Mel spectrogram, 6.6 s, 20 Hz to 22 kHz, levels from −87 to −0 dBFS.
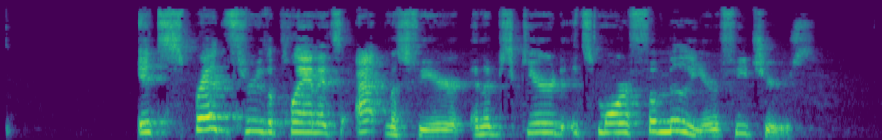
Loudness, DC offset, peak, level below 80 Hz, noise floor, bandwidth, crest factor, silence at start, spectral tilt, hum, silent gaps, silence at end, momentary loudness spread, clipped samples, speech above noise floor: -18 LUFS; under 0.1%; -2 dBFS; -64 dBFS; -82 dBFS; 17 kHz; 18 dB; 1.05 s; -2.5 dB/octave; none; none; 0.55 s; 9 LU; under 0.1%; 63 dB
